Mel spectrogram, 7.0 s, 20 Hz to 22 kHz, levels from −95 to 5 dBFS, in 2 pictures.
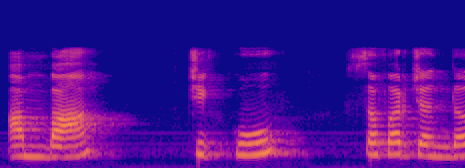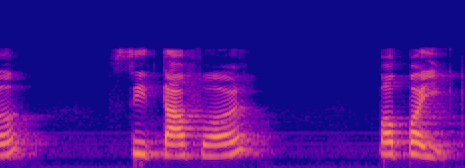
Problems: none marked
